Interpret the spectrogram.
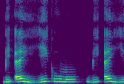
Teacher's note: the first ya is merged into the second one. It's a complete idgham.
